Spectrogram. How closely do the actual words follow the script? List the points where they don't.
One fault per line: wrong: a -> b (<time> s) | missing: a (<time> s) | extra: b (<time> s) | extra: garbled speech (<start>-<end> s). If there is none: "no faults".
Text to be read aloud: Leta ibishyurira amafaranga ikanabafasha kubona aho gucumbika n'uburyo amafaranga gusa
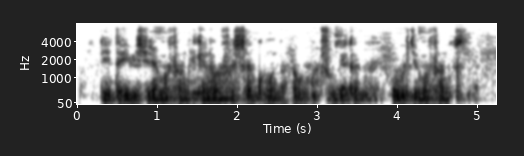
no faults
